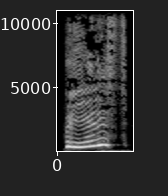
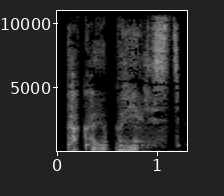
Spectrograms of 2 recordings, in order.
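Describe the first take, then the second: First: High, loud, outraged echo; indignant cry. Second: Soft, slow, hushed delight; excited curiosity. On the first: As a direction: cry out the word in disbelief. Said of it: "вскричала мисс Дюбари". (возмущённый громкий вскрик) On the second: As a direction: gush under your breath, low and slow. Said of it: "взволнованная и полная любопытства". (тихо, с восторженным любопытством) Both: A narrator's reading.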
